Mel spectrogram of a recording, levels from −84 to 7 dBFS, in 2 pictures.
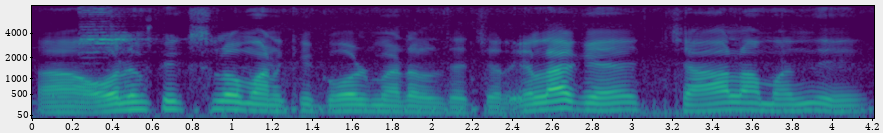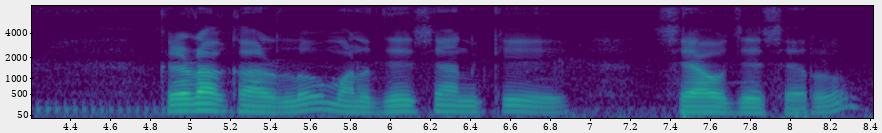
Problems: background sounds at intervals, background conversations at intervals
